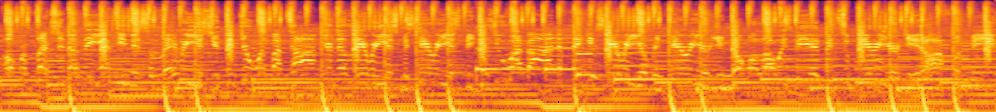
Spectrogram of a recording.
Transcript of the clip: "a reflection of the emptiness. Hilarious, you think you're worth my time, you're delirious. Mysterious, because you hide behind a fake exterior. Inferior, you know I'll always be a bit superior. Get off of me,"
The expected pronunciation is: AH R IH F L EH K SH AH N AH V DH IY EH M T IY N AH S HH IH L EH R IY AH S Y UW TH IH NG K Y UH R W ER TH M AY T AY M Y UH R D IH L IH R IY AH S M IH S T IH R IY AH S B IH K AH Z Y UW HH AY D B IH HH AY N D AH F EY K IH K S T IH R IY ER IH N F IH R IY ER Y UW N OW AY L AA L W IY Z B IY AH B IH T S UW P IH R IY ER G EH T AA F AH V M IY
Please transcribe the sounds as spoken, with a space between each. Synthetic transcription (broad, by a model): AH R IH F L EH K SH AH N AH V DH IY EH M T IY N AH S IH L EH R IY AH S Y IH TH IH NG K Y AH R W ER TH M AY T AY M Y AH R D IH L IH R IY AH S M IH S T IH R IY AH S B IH K AH Z Y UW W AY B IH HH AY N AH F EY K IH S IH R IY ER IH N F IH R IY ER Y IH N OW AY L AA L W IY Z B IY AH B IH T S UW P IH R IY ER G EH T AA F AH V M IY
